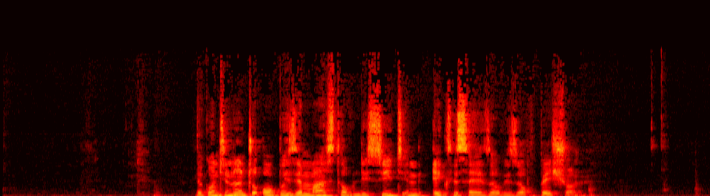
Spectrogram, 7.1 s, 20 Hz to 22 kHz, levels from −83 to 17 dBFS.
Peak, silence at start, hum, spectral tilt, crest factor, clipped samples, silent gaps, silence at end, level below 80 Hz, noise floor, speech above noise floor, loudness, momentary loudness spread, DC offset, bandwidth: -4 dBFS; 1.95 s; none; -2.5 dB/octave; 26 dB; under 0.1%; none; 1.15 s; -58 dBFS; -64 dBFS; 38 dB; -24 LUFS; 13 LU; under 0.1%; 16.5 kHz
